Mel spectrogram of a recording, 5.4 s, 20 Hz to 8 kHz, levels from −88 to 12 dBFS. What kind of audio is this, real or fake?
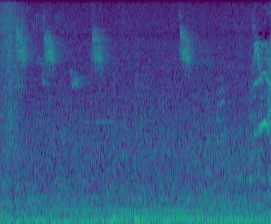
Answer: real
